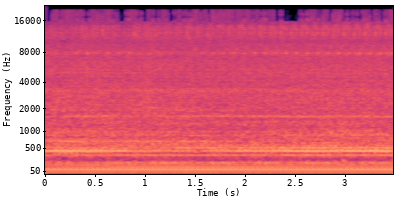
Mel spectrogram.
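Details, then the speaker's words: Kia Sportage 3, automatic, AWD, 180,000 km, cold first start after engine repair for scored cylinders and piston knock: steady, even idle with smooth low hum, no knocks or ticks; a hum from the transmission is noted, possibly low oil. "Да хорошо запустилась смотрим слушаем смотрим течи слушаем звуки вот коробочка урчит холодная может быть масло Маловато там"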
